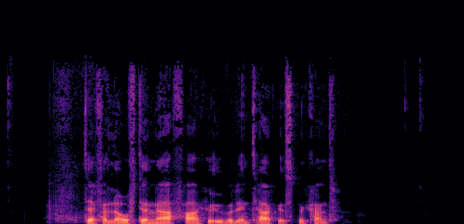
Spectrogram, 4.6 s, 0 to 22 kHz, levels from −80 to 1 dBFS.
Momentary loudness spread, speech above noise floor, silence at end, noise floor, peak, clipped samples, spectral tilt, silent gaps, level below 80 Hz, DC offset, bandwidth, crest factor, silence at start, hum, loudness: 9 LU; 51 dB; 1.3 s; -72 dBFS; -2 dBFS; under 0.1%; -7 dB/octave; none; -48 dBFS; under 0.1%; 16.5 kHz; 22 dB; 0.55 s; none; -22 LUFS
